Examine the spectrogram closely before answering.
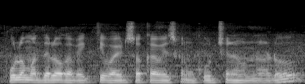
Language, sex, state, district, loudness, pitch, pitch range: Telugu, male, Telangana, Hyderabad, -18 LUFS, 95 Hz, 95-100 Hz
